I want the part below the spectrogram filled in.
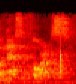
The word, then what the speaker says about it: Onesiphorus: Onesiphorus. I'm sorry? Don't ask me to pronounce that. – Onesiphorus.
